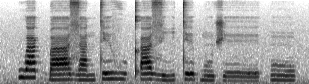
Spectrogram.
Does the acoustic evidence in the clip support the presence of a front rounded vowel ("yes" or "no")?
no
